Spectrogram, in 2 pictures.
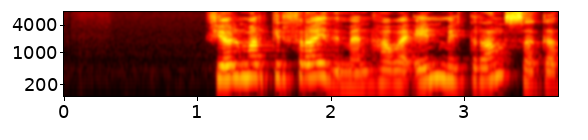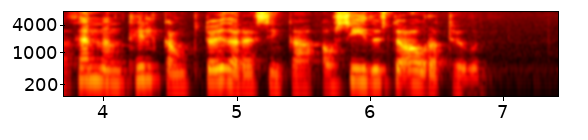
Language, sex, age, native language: Icelandic, female, 50-59, Icelandic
